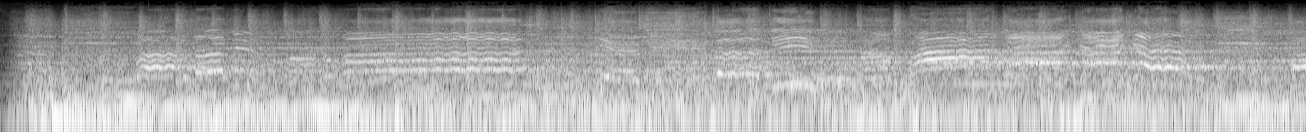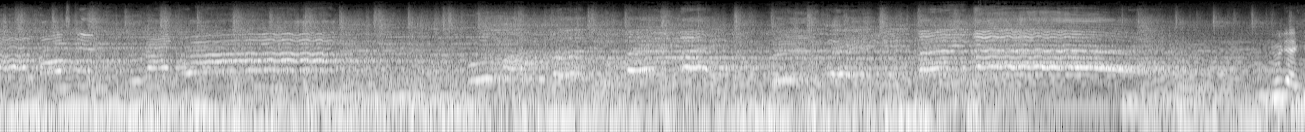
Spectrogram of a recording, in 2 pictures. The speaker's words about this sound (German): Sie geht ganz hoch mit der Stimme und drückt die Töne richtig schön raus und zwar in diesem Belting-Gesangsstil.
